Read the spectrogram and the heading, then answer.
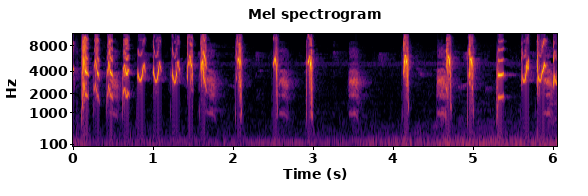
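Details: Tame long-tailed shrike in full, vocal song packed with mimicked phrases in the rapid 'nembak' style, used to prompt and tutor other birds: quick bursts of sharp, high chirps and harsh notes, a brief pause midway, then more rapid bursts; quiet background.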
